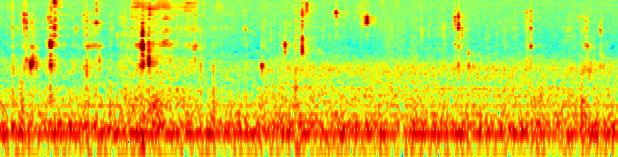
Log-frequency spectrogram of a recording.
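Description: Faint mouth sounds of a person chewing a bite of cooked chicken breast: a few soft, scattered clicks, the most distinct about a second and a half in.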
